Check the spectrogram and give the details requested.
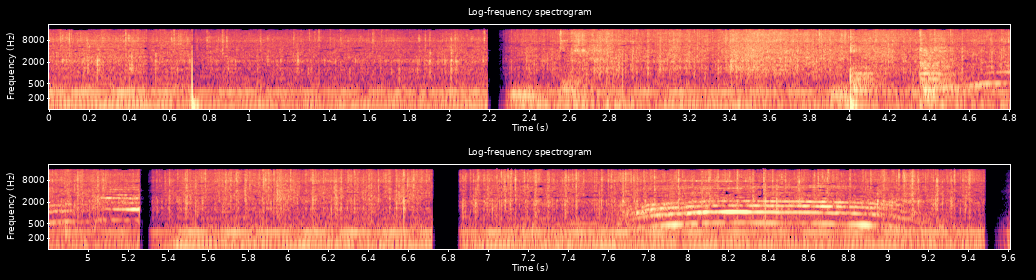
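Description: Poha (flattened rice) sizzling in hot oil in a kadai while a steel spatula stirs and scrapes it. The sound breaks off briefly at several edits. Near the end a short pitched call rises and falls in pitch over a second, over a steady low hum.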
